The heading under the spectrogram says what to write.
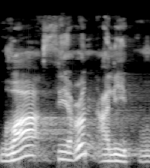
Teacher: سع علیم اظہار حلقی ہوگا کیونکہ تنوین کے بعد حروف حلقی کے 6 حرفوں میں سے عین ہے تو یہاں اظہار کر کے پڑھیں گے.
